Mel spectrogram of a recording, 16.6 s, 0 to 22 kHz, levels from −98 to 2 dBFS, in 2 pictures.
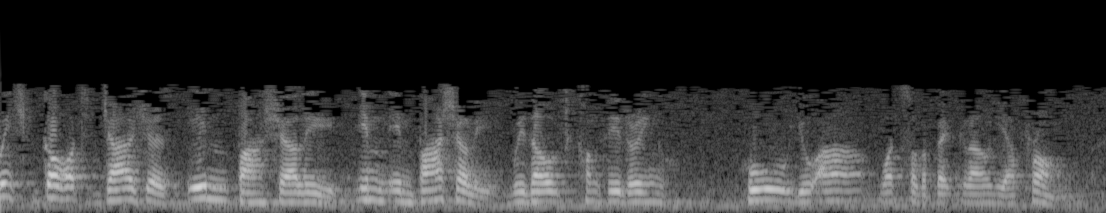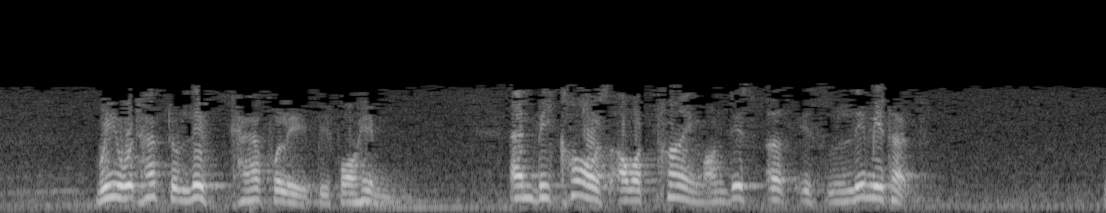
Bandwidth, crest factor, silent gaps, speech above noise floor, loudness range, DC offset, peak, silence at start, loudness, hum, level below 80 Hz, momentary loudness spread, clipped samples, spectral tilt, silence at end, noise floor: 5.2 kHz; 16 dB; none; 24 dB; 5 LU; under 0.1%; -14 dBFS; 0 s; -29 LUFS; none; -56 dBFS; 14 LU; under 0.1%; -10.5 dB/octave; 0 s; -52 dBFS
